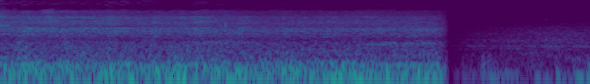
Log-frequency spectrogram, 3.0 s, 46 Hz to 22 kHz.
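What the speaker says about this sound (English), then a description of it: "Eastbound manifest next up. 2 GEs on the head end and another is a DPU at the back." A Norfolk Southern eastbound manifest freight train, led by two GE locomotives with a distributed power unit at the rear, rumbles past loudly and close before the sound drops off abruptly to quiet.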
